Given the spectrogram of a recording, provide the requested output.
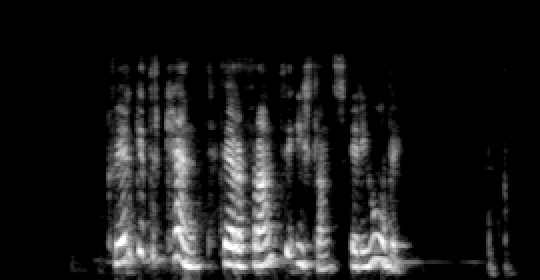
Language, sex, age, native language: Icelandic, female, 40-49, Icelandic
